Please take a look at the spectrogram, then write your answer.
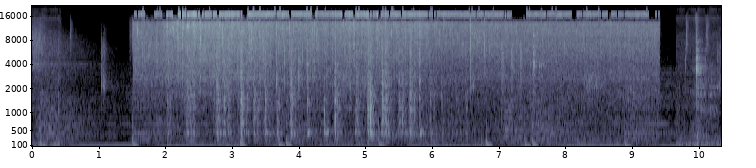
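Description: Chopped big onions frying in hot oil with fennel seeds for a Tamil prawn masala, a steady close sizzle broken by repeated stirring strokes and occasional spoon knocks against the pan, with no talking.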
